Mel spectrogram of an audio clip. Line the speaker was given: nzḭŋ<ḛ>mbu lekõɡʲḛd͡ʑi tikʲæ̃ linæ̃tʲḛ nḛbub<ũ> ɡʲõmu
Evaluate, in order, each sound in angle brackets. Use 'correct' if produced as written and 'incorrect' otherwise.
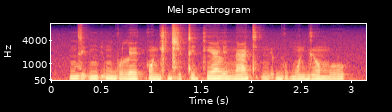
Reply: incorrect: ḭ, incorrect: õ

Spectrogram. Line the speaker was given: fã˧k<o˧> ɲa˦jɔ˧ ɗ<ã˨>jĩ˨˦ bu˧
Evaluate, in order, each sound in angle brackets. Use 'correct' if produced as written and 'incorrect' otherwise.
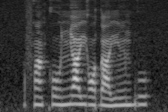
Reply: correct, incorrect: a˨

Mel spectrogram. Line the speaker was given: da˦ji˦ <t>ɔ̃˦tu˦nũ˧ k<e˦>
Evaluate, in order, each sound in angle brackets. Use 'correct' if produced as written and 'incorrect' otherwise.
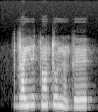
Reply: correct, correct

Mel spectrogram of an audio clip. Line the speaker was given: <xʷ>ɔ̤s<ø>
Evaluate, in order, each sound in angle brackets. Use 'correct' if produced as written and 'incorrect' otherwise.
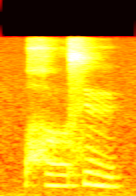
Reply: incorrect: χ, incorrect: y

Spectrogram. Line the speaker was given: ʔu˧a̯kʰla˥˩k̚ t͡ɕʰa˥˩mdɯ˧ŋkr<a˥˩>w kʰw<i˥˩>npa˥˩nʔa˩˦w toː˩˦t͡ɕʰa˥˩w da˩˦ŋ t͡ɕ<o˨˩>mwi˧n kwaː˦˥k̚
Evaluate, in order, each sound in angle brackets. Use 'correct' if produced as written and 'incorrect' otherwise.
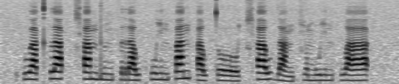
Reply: incorrect: a˦˥, incorrect: i˧, incorrect: o˧

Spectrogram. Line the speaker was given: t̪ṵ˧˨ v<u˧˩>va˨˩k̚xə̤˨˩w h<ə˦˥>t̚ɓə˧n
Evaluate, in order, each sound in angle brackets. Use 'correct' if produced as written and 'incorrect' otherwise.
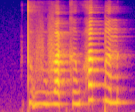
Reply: correct, incorrect: a˦˥

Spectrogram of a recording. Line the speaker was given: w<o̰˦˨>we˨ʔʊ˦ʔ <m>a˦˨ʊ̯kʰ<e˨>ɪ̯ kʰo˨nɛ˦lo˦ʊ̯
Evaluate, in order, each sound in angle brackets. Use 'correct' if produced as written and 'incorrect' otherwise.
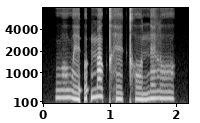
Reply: incorrect: o˦, correct, correct

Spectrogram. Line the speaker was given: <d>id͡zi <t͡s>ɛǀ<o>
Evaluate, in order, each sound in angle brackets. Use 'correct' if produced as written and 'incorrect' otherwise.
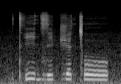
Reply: incorrect: tʼ, incorrect: t͡ʃ, correct

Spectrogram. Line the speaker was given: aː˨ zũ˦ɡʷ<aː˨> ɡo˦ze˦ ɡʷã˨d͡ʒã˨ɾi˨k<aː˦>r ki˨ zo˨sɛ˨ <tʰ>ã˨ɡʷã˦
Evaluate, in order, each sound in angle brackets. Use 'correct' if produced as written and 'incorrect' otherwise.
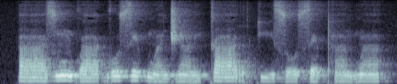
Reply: correct, correct, incorrect: pʰ

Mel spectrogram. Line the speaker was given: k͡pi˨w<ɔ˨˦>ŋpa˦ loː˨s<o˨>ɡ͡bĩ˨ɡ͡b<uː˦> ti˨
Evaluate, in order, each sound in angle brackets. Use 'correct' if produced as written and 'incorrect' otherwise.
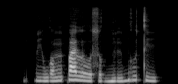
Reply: correct, correct, correct

